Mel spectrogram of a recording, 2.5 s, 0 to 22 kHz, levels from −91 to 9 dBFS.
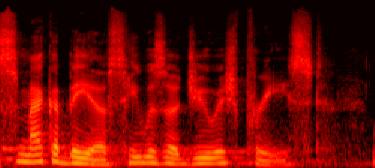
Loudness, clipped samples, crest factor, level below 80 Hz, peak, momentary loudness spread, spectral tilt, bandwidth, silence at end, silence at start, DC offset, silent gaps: -36 LUFS; under 0.1%; 18 dB; -74 dBFS; -18 dBFS; 10 LU; -5 dB/octave; 18 kHz; 0.3 s; 0 s; under 0.1%; none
